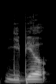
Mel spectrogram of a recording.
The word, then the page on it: zibyo: apatani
